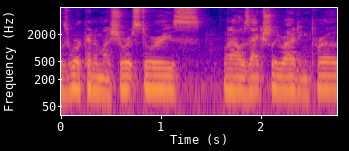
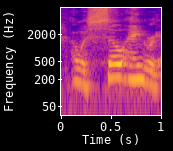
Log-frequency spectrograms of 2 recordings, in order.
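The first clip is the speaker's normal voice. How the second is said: usual speaking voice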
